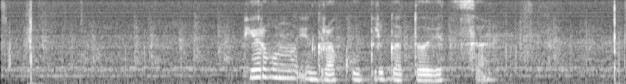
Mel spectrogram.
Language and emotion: Russian, neutral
